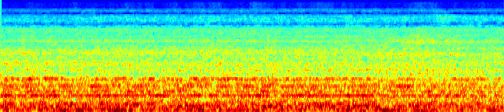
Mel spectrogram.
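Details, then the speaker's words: Furnace squirrel cage blower, reassembled after its loose, worn collar let the fan wobble and bang the cage, now fixed with a longer bolt cranked tight: a steady, even hum with an airy rush, no banging, putting heat into the house. "Squirrel cage fan is not making any noise, and it is putting heat into the house."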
